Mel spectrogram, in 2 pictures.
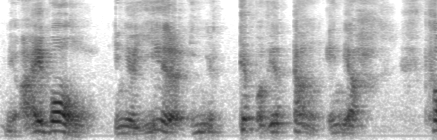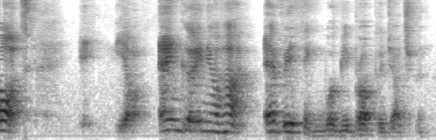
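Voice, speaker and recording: Gravelly man preaching in an echoey room. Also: on the high side, big pitch swings, normal speed. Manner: emphatic, dramatic short phrases with rhetorical questions. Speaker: preacher and Bible teacher. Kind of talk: sermon-like Bible lesson. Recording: roomy, echoing sound.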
